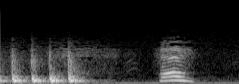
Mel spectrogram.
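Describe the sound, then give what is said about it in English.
Four quick, evenly spaced, solid knocks on a hotel room door at the Providencia Hotel, followed after a short pause by a single brief spoken exclamation. “Just a minute, I'll get up and open the door.”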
